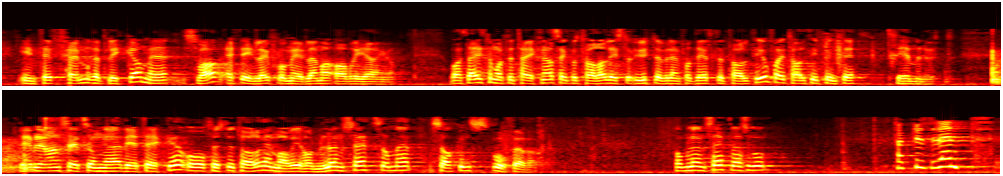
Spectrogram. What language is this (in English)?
Norwegian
